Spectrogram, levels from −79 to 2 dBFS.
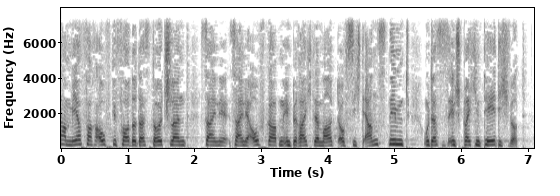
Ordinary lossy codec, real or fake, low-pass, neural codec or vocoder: none; real; 7.2 kHz; none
